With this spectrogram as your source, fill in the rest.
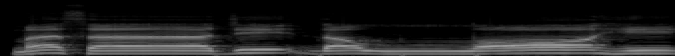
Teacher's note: لفظ اللہ کے نام سے پہلے زبر ہے تو لفظ اللہ کے نام کو موٹا کرنا ہے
